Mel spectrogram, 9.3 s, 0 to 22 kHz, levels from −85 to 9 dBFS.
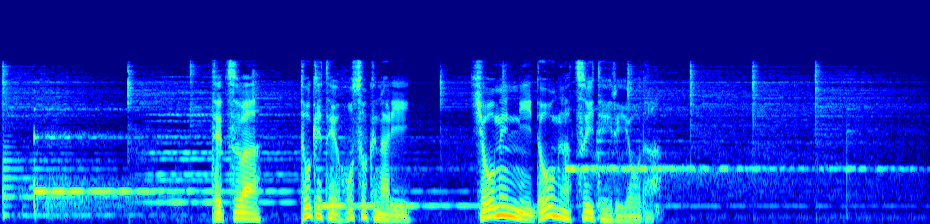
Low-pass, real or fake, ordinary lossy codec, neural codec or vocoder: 7.2 kHz; real; MP3, 64 kbps; none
